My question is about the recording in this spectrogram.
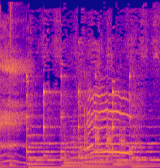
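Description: A cartoon kitten meowing, a short rising-then-falling mew, over bouncy children's music.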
